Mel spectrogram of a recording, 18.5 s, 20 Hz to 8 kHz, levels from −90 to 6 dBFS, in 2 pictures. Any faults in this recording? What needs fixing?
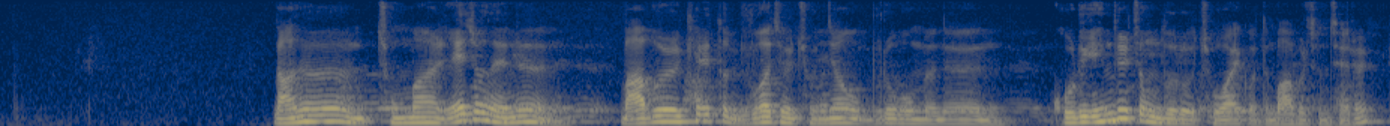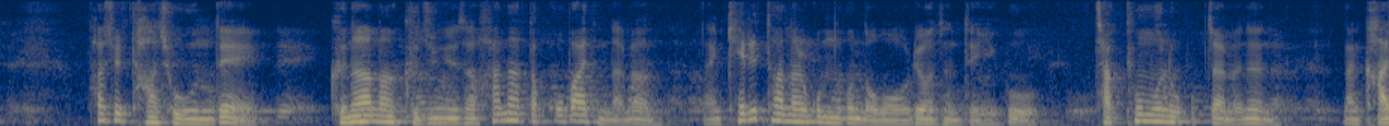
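Echo with no canceller runs through the whole clip. The far end's loudspeaker feeds its microphone, and nothing removes it. The speech returns roughly 0.4 s later, thinner, about 18 dB down. Far-end echo cancellation or headphones would prevent it.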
